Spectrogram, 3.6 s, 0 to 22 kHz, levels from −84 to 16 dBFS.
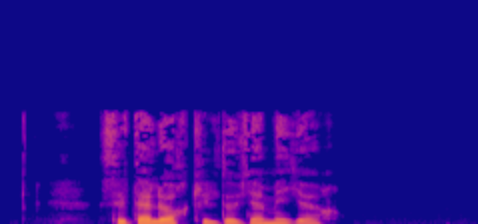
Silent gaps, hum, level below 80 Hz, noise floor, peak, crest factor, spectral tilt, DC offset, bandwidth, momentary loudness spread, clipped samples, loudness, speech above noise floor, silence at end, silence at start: none; none; -72 dBFS; -78 dBFS; -2 dBFS; 20 dB; -6.5 dB/octave; under 0.1%; 11.5 kHz; 13 LU; under 0.1%; -21 LUFS; 58 dB; 1.1 s; 0.8 s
